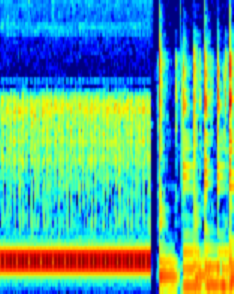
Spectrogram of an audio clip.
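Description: A steady single-pitched electronic tone with a faint hiss cuts off suddenly about a second and a half in. Plucked guitar music starts right after it.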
